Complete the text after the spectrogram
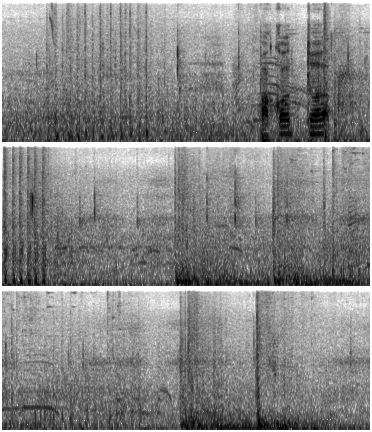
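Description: Rifle fire rattles in rapid bursts.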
